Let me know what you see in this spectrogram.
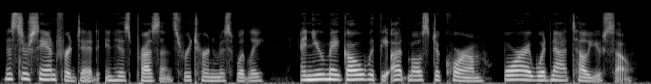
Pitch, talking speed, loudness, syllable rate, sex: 195 Hz, 220 wpm, -18 LUFS, 5.7 syllables/s, female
